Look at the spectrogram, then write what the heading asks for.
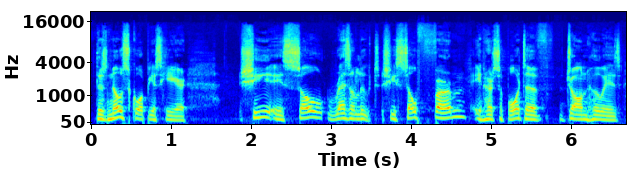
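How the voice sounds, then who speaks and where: A man co-hosting a podcast, recapping in a casual, enthusiastic, animated way. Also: mid-range voice, a little slow. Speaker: podcast co-host. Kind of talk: casual episode recap chat.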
